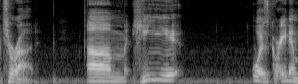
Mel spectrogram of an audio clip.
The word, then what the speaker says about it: Tyrod: is an absolute Injustice his name is not Tyrod it's trod it's trod Taylor but one of his coaches pronounced it Tyrod and it stuck and nobody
